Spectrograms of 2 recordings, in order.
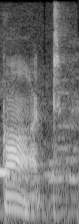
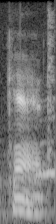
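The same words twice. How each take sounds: First: It is said with a British accent. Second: It is said with an American accent. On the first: The speaker calls it wrong. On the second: The speaker calls it right. "In American English, that is can't"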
